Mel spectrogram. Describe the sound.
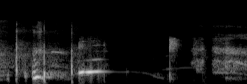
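A handful of sharp, irregular hand claps ring out at the start, followed by a sliding vocal tone and short bursts of voice-like sound.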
